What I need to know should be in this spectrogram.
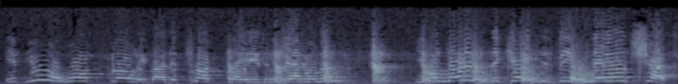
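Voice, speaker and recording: An actress playing a plucky, excitable female magician's assistant in 1940s radio acting style. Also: high-pitched, normal speed, loud music behind the voice, close to an everyday voice. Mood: announcing. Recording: muffled, noisy 1940s radio recording.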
